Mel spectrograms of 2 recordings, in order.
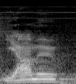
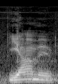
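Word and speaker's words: Iyamu: And I believe it's pronounced YAMU. It's I-Y-A-M-U, which is 2006 Merit System Protection Board, Lexus 710.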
